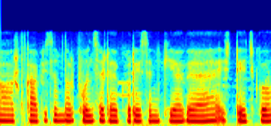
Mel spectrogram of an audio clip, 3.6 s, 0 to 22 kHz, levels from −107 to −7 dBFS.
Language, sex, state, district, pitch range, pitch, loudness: Hindi, female, Haryana, Rohtak, 175-185 Hz, 180 Hz, -16 LUFS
